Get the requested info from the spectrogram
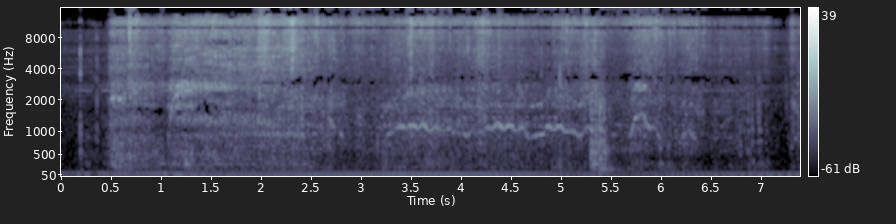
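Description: Laegendary Grando 1:10 RC crawler's brushed electric motor and drivetrain working as it crawls over logs, a steady mechanical noise with a wavering whine in the middle. A brief knock about five seconds in.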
